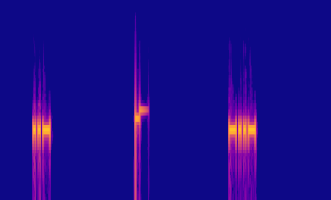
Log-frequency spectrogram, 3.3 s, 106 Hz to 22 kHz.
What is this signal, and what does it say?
Morse code, heard as a keyed tone, about 48 wpm, 700 Hz. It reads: U X
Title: Single Character (Letter:Number:Punctuation:Prosign) 50wpm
